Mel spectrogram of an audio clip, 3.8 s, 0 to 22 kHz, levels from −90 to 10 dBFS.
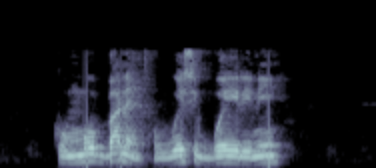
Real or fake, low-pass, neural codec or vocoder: real; 7.2 kHz; none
